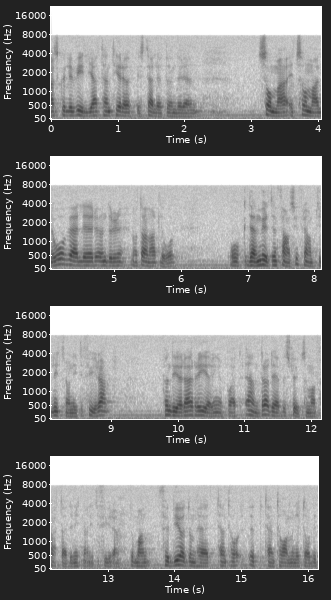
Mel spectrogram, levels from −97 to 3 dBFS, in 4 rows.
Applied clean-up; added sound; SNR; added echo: none; none; none; none.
